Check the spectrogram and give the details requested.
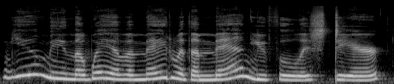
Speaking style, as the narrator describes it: laughed Alice

